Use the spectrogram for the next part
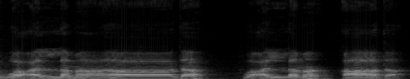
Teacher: You don't have to prolong the ma at all. Wa'allama is incorrect, because the alif actually has a standing fatha.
